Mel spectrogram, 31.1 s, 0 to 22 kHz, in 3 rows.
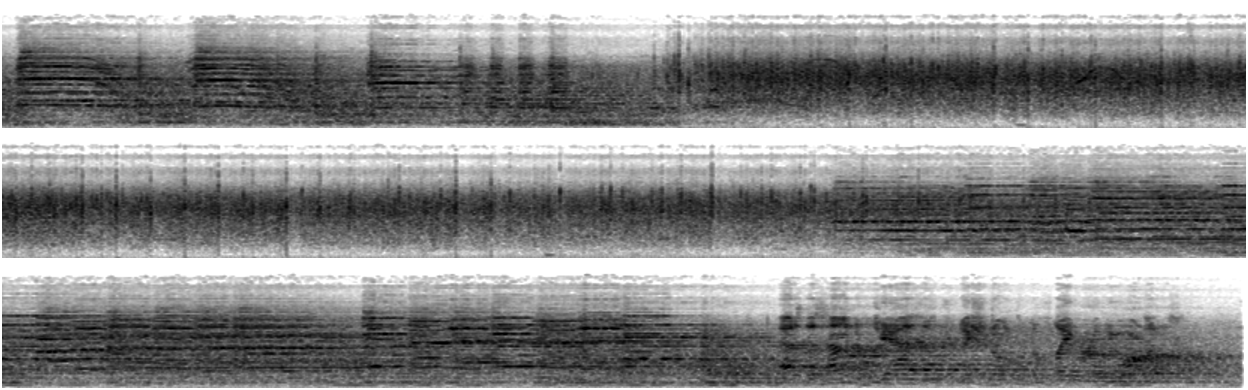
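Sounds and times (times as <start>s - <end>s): music: 0.0s - 5.8s, 16.8s - 29.2s
audience applauding: 5.3s - 27.1s.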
